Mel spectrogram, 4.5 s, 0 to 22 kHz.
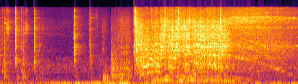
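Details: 1971 Jaguar XJ6 with a small-block Chevy, sat 5+ years, fitted with a new fuel cell, plugs, wires and oil, running a mechanical fuel pump and a dirty carb. A few clicks, then it cranks and briefly roars but won't keep running; the fuel line is found falling apart and dry.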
